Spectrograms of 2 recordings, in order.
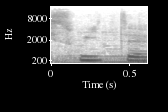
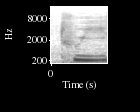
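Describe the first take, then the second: First: The word starts with a 'sw' sound and ends in t. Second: The word starts with a 'tw' sound and no final t. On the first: It is the standard adult form. The speaker calls it right. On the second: It is how small children say it. The speaker calls it wrong.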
